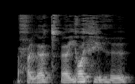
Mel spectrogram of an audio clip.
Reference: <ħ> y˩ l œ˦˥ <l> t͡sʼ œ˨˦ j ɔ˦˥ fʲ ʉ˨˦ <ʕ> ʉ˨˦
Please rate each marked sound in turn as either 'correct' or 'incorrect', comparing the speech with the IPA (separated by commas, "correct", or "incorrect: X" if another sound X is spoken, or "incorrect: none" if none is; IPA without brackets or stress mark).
correct, incorrect: none, incorrect: ɦ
